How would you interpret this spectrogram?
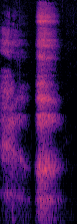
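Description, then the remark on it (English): A person yawns mid-sentence in two drawn-out breathy phases, a long airy inhale followed after a brief pause by a fuller, voiced exhale that trails off. Fairly quiet, with no talking. “Great timing for me to yawn. Yeah, mid-sentence yawn.”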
